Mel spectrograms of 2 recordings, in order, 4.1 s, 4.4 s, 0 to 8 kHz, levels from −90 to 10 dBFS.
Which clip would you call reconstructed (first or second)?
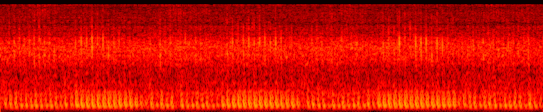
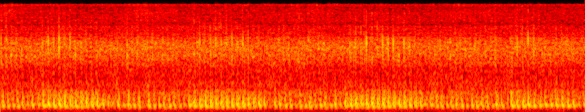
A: second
